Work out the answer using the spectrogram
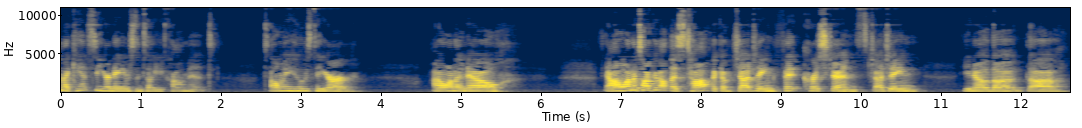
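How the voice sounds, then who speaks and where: A hoarse middle-aged woman hosting a casual livestream, chatting and greeting viewers by name. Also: a little high, bright, forceful tone. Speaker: livestream host.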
